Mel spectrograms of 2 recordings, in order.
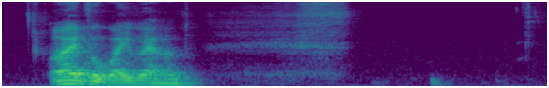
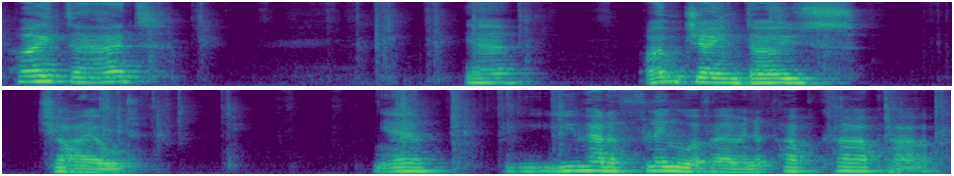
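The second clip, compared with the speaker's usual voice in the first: high, put-on voice of the grown child greeting Dad; long-lost child; 7 semitones higher, slower than usual. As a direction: play the stranger child announcing themselves, pitched up. Long-lost child meeting father.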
